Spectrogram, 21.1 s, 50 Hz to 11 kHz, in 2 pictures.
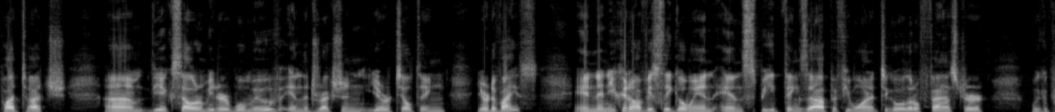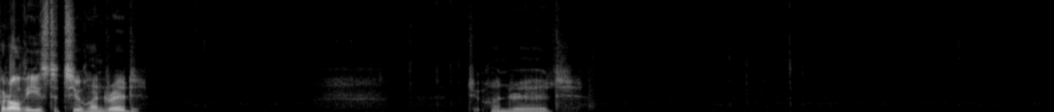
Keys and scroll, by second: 0.0-0.4 typing, 0.2 Left, 2.8 typing, 10.1-11.4 typing, 14.2-15.3 typing, 17.6-18.8 typing.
